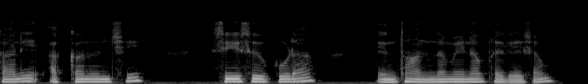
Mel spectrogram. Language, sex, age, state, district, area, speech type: Telugu, male, 30-45, Telangana, Vikarabad, urban, spontaneous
